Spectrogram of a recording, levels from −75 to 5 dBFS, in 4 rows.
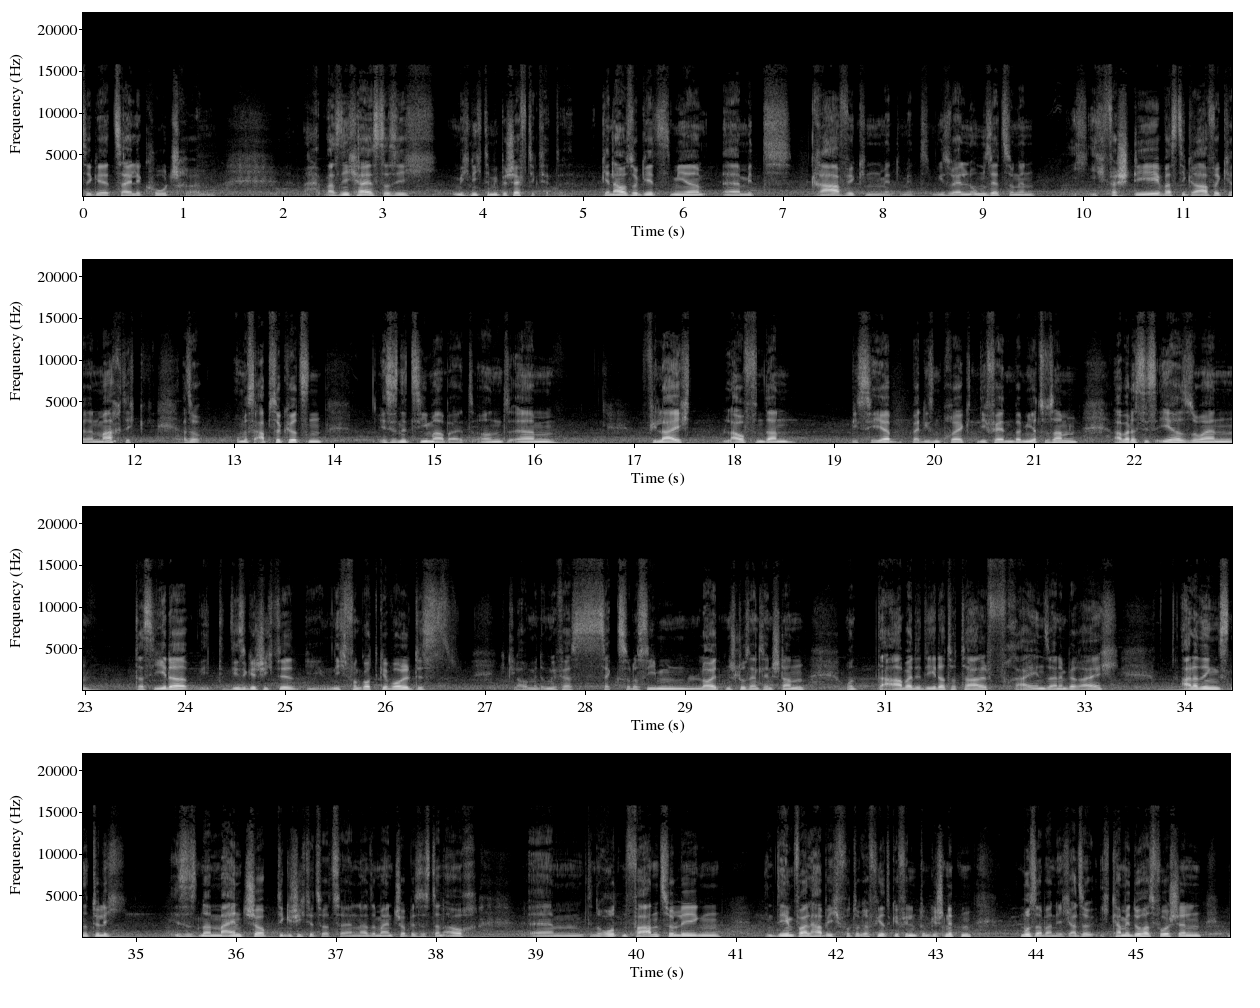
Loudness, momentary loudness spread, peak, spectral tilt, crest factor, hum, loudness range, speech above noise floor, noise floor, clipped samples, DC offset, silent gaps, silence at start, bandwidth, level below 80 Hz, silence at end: -20 LUFS; 18 LU; 0 dBFS; -5.5 dB/octave; 20 dB; none; 4 LU; 20 dB; -39 dBFS; under 0.1%; under 0.1%; none; 0 s; 16 kHz; -44 dBFS; 0 s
